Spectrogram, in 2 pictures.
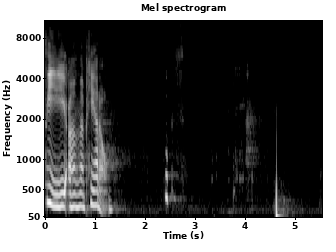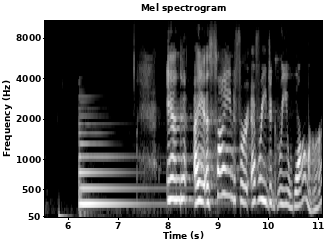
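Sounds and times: electric keyboard note: 6.2 - 8.5.

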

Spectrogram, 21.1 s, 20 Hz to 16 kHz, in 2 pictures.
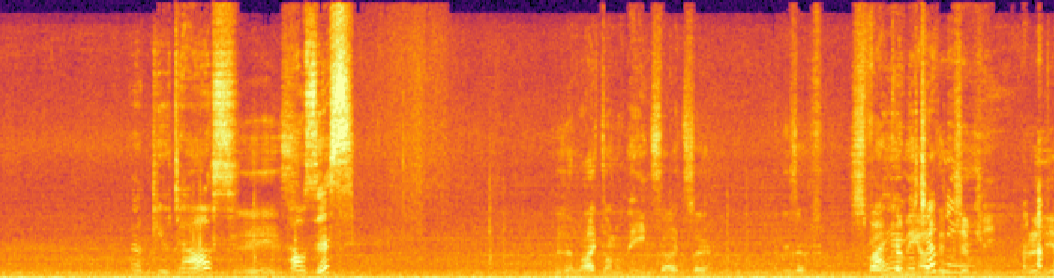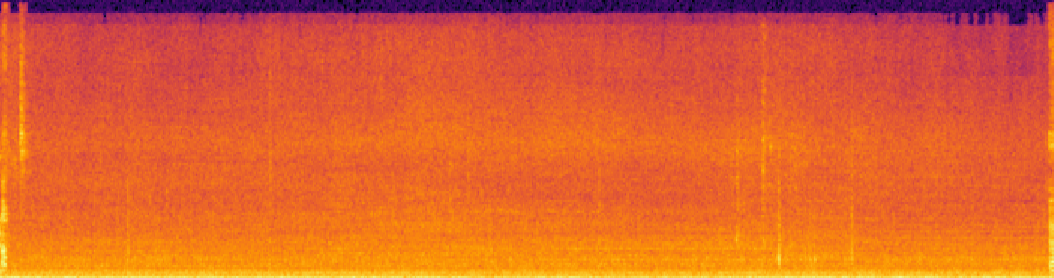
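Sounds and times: car road and engine rumble: 0.0 - 21.0.

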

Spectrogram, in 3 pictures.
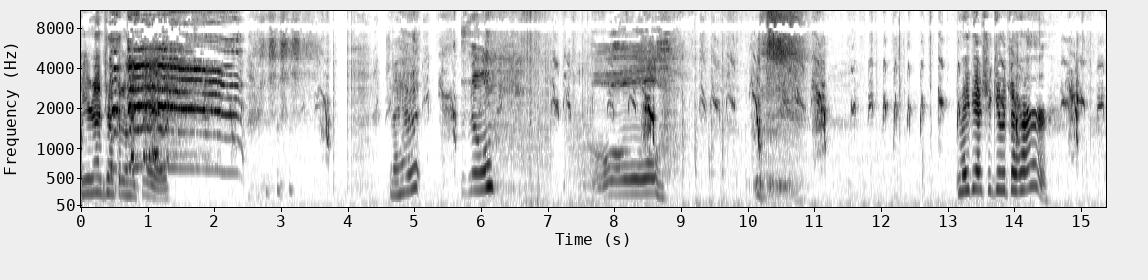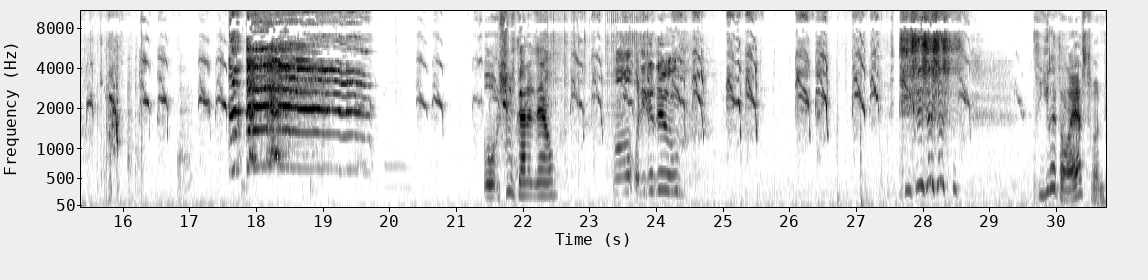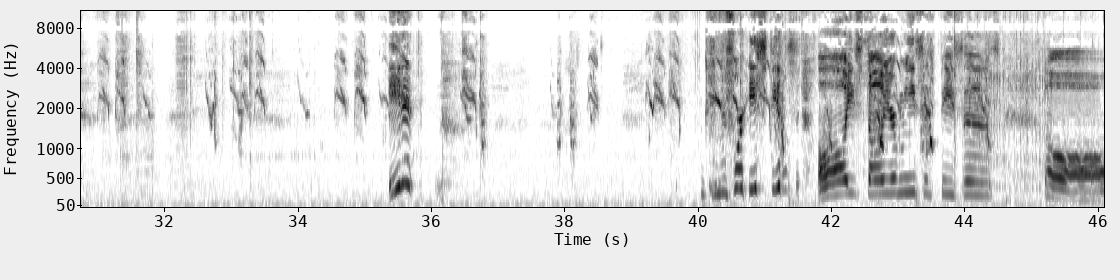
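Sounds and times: chicks chirping: 0.0 - 46.0
chicken squawk: 0.3 - 4.6, 8.2 - 13.1, 14.4 - 22.1, 22.7 - 29.6, 37.7 - 44.6.

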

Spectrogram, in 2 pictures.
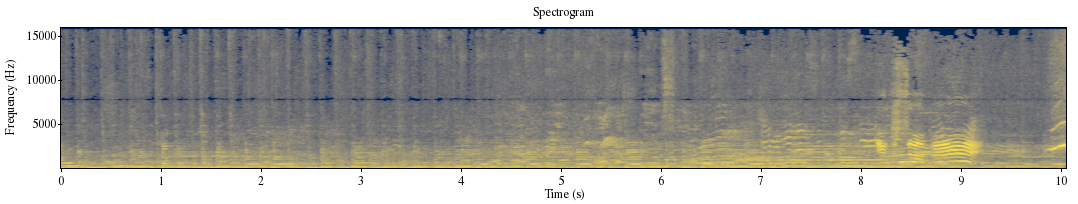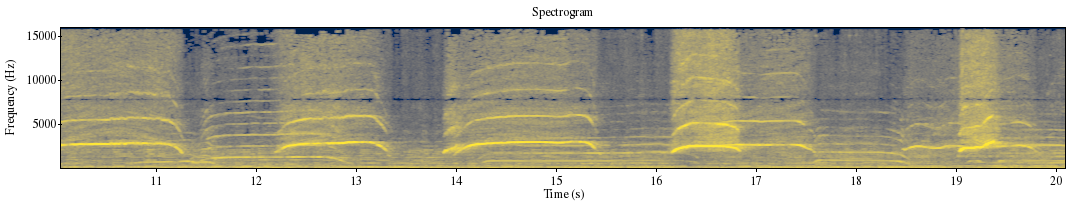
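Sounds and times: distorted electric bass: 0.0 - 20.0.

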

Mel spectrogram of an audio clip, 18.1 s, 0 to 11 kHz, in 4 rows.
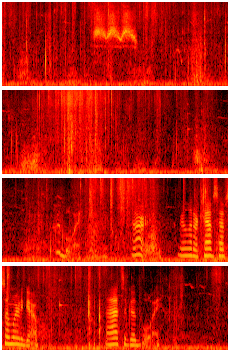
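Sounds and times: hoof steps on dirt: 0.0 - 15.8, 16.7 - 18.0
high warbling call: 1.8 - 2.7.

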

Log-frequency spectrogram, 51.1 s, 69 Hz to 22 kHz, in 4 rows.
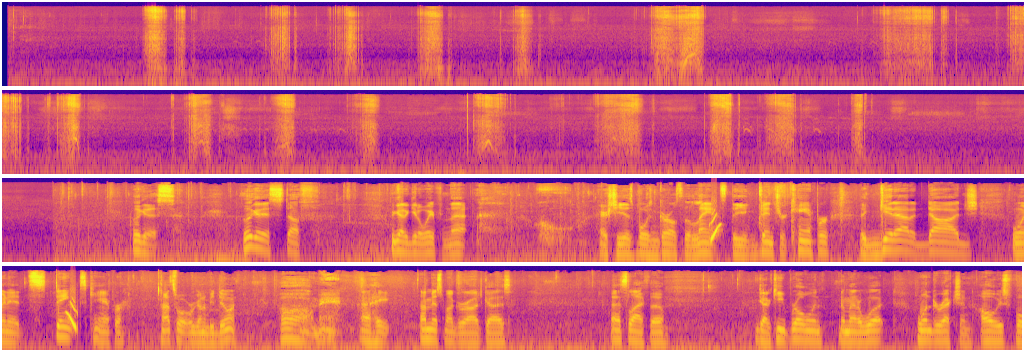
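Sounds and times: fingertip scraping through frost: 3.3 - 4.5.

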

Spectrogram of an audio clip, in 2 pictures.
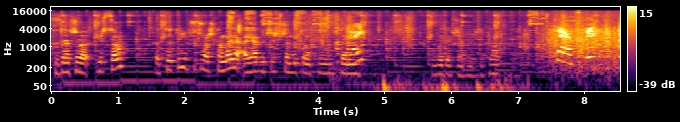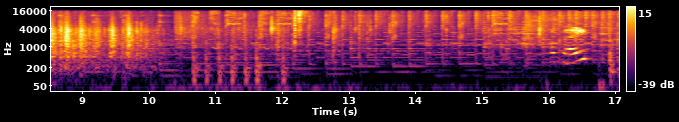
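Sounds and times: background music: 0.0 - 17.0
pellets and hay pouring into bag: 7.2 - 10.6.

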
